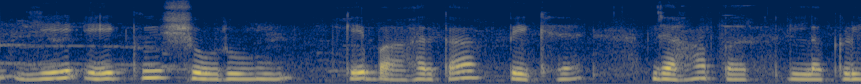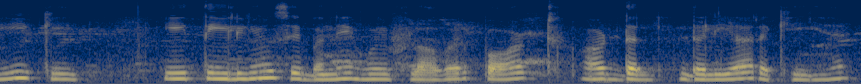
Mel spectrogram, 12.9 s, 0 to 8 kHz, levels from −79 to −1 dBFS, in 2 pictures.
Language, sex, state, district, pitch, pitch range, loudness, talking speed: Hindi, female, Bihar, Gopalganj, 195 Hz, 180-210 Hz, -26 LUFS, 100 wpm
